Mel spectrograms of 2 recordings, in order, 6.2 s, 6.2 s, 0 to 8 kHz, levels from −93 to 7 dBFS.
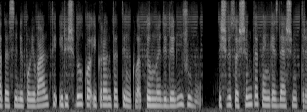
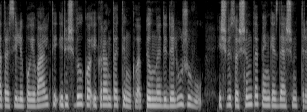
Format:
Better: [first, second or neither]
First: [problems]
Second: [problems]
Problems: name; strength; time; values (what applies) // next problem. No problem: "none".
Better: second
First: noise reduction (neural diffusion model UNIVERSE++)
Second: none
